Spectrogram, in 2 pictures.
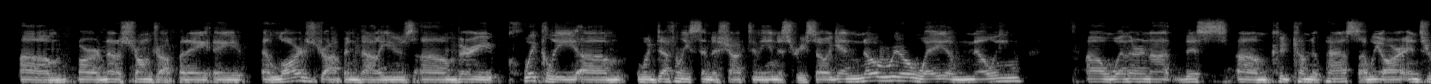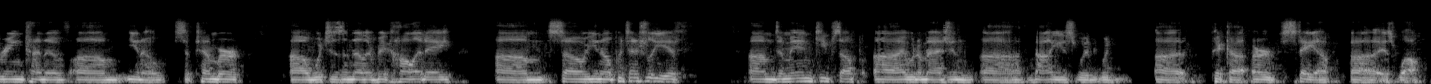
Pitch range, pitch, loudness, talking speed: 110-125 Hz, 115 Hz, -24 LUFS, 180 wpm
